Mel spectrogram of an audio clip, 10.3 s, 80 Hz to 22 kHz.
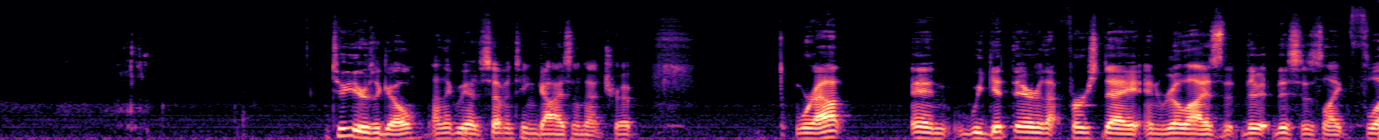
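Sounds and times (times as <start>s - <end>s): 
faint hum: 0.0s - 10.3s
slurping sip of coffee: 0.4s - 1.2s
speech: 2.5s - 5.2s, 6.0s - 10.3s.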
